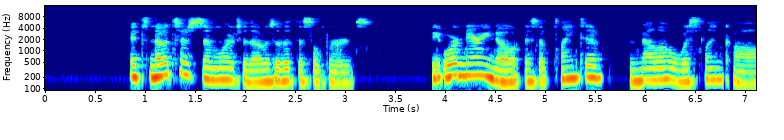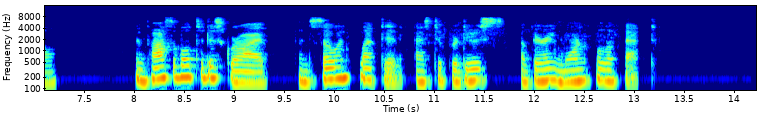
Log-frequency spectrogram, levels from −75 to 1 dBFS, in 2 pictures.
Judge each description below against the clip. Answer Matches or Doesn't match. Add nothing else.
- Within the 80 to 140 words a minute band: Matches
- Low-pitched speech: Doesn't match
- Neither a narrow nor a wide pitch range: Matches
